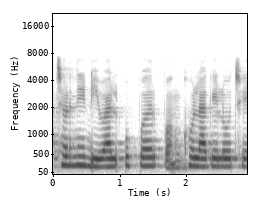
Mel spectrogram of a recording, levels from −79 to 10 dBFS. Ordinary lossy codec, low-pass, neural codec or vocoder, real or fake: none; 7.2 kHz; none; real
